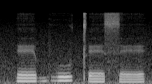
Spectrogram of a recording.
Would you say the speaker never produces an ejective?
no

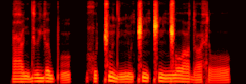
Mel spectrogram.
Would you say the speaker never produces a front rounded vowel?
yes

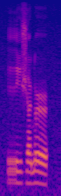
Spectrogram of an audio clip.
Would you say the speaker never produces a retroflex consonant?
no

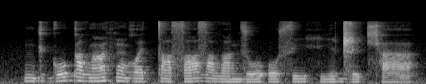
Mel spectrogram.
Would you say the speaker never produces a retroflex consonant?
no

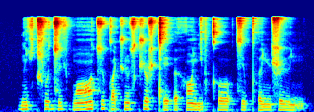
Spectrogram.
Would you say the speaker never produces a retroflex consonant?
no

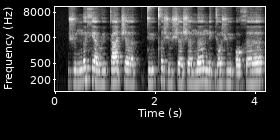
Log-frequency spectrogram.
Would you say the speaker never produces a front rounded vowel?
no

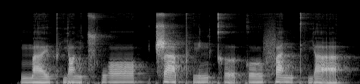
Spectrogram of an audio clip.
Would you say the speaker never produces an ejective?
yes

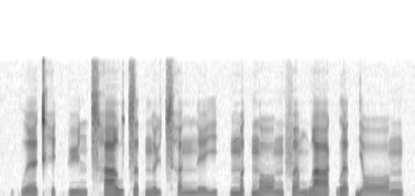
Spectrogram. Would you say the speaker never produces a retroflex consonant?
yes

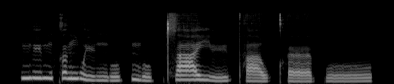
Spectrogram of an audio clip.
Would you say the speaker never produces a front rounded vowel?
no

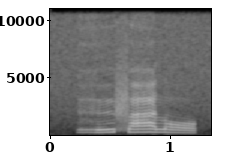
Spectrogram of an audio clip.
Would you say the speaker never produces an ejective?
yes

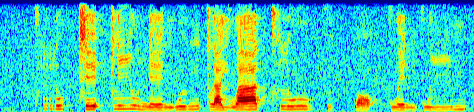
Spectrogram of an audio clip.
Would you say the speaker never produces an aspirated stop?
no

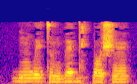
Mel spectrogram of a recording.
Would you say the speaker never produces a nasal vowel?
no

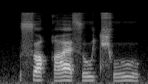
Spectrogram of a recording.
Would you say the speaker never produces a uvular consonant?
no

